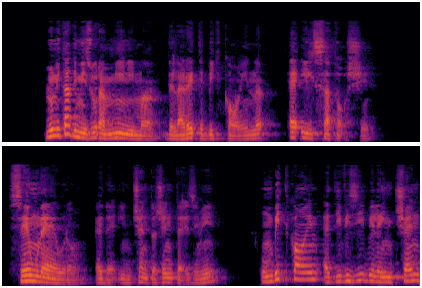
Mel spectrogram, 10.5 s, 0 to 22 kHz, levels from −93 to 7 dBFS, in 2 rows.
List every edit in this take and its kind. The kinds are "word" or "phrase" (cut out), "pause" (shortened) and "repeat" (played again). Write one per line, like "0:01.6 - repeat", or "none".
0:06.5 - word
